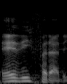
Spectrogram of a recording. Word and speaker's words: Eddie Frari: con nosotros eh Eddy frari Eddie frari se pronuncia así Eddy frari Eddie frari bueno él es la persona que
